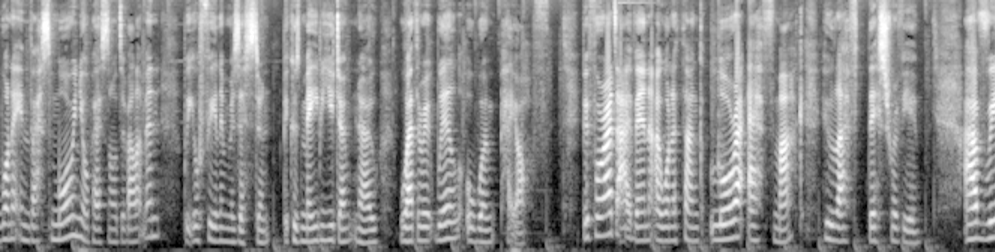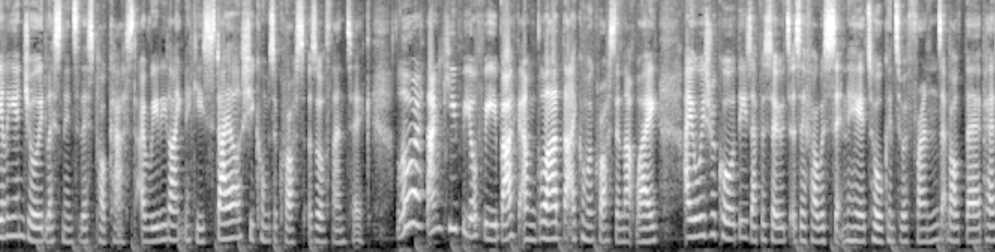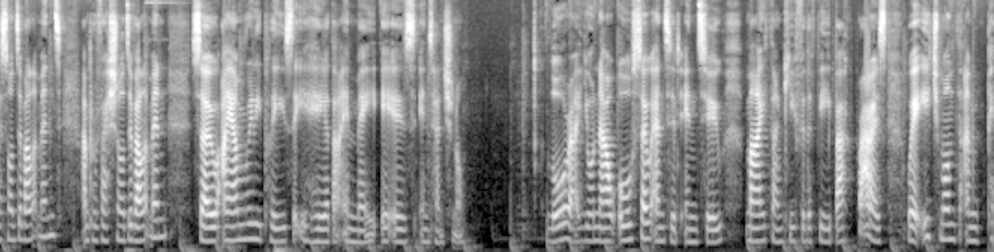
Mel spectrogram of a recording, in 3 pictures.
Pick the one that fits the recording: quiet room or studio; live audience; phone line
quiet room or studio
